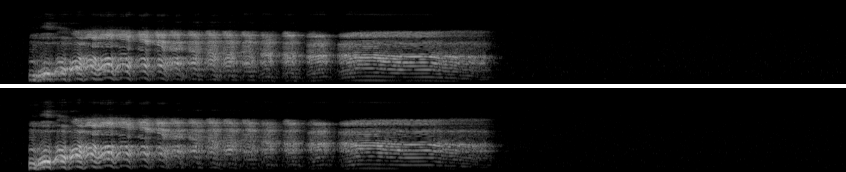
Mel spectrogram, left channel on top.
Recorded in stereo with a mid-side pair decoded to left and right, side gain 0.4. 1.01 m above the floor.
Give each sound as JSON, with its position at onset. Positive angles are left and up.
{"t": 0.3, "sound": "laughter", "azimuth_deg": -60, "distance_m": 1.3}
